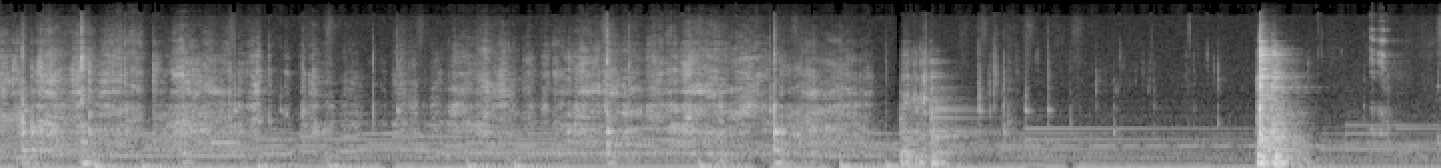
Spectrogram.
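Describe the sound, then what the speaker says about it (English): Spoon scraping and rubbing around a pot of melting chocolate on low gas heat, making a steady close rasping stir with a sharper clink near the end, no talking. "Just stir until the chocolate is melted"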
